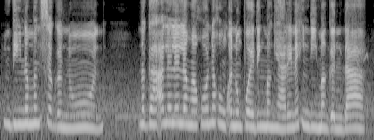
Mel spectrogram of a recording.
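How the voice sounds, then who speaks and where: A woman's voice: high voice, fairly even intonation, a little fast, a bit bright, slight background noise. A woman with a Filipino accent playing an anxious, submissive young girlfriend in a radio drama. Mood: worried, reluctant.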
